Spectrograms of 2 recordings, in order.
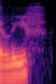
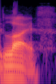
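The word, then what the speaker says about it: Leif: how to spell it I say Leaf but when I get to know someone better I tell them it's actually life and they're like oh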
